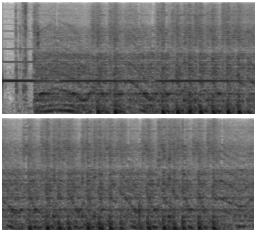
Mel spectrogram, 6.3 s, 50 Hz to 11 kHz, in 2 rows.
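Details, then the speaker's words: Jeep Patriot at -36 to -40°C with failed block heater, battery charger attached: slow labored cranking about five compression beats a second, never catches. Cold crank no-start from weak battery. "give it a rest try again well that ain't good battery still seems a little weak you see it's trying to charge like hell"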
